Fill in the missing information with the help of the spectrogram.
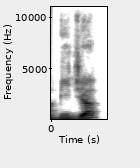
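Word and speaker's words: bija: Euh le bid, ça s'écrit B I J A, mais j'ai vérifié la prononciation, ça ça disait vraiment bid.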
